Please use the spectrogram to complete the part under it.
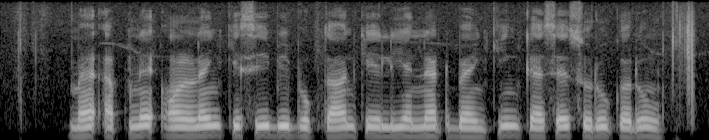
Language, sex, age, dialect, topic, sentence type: Hindi, male, 18-24, Garhwali, banking, question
